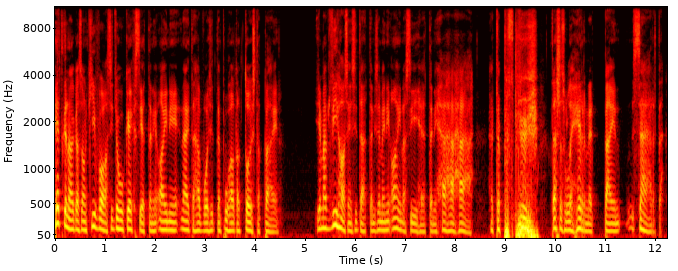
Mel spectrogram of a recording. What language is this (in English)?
Finnish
